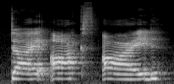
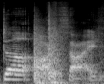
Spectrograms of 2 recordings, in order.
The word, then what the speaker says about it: dioxide: my pronunciation that's why I say titanium di-oxide I kept getting corrected that I was saying duh-oxide which it's not like duh it's not duh-oxide and duh I know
